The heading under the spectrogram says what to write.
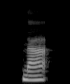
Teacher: High tone starts at a high pitch and rises very slightly.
